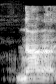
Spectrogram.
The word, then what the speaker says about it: Jnana: That's really what Jnana Yoga, I don't know how to pronounce that, Jnana Yoga. – Nana.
